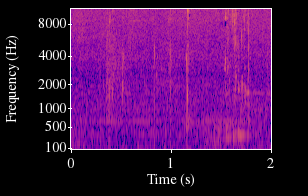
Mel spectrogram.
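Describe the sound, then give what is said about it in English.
Someone quietly sips a drink of water, with a few soft, wet mouth sounds and small gulps spread over a couple of seconds. Nobody speaks. “I'm just going to take some water.”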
